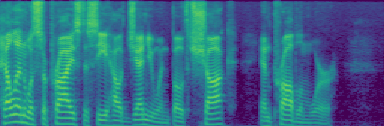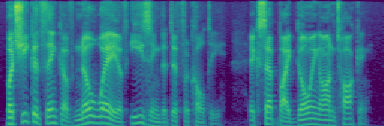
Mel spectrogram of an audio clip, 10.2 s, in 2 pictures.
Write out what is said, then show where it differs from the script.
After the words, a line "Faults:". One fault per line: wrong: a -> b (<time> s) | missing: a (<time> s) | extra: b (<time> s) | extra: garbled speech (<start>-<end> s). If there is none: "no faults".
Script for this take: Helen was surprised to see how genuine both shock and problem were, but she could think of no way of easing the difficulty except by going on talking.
Helen was surprised to see how genuine both shock and problem were, but she could think of no way of easing the difficulty except by going on talking.
Faults:
no faults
